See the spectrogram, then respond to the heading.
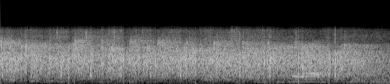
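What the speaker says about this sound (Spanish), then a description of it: "Un aplauso para..." An audience applauds at an InsurTech round-table panel event. The clapping is loud, close and sustained, forming an even wash that fades slightly at the very end.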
